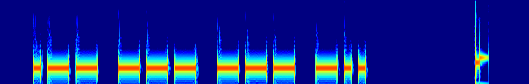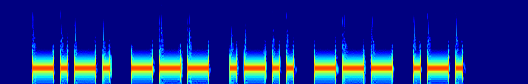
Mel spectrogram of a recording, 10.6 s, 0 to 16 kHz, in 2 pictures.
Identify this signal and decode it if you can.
Morse code, heard as a keyed tone, about 17 wpm, 700 Hz. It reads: WOOD COLOR
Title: Sentences from Top 1000 Words - Review Part 2 - New Word Drill - 17wpm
